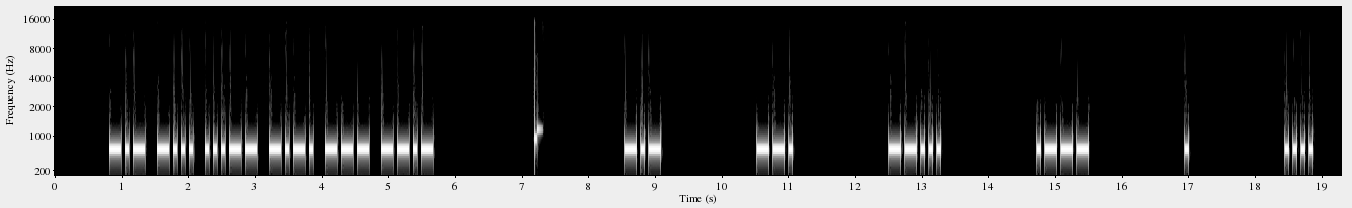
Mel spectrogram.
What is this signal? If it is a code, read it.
Morse code, heard as a keyed tone, about 20 wpm, spaced as for 9 wpm, 700 Hz. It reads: KB3COQ KG7JEH
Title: USA Call Signs - 6 Characters - 8x Character Spacing - 20wpm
